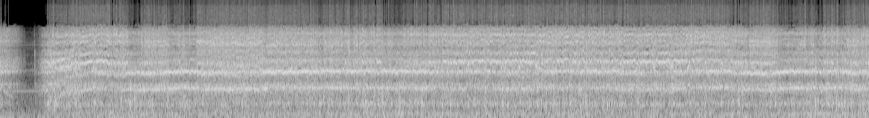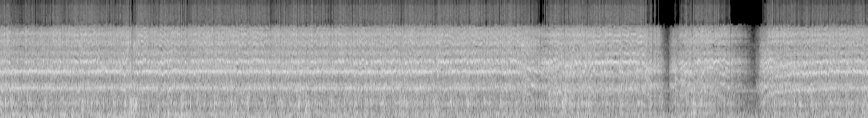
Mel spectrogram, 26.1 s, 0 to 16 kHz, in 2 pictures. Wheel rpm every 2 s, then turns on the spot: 120, 220, 230, 220, 230, 220, 230, 230, 240, 230, 160, 140, 150.
none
